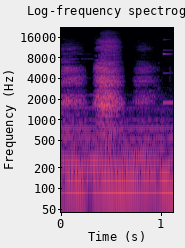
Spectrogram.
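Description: A narrator voices a character breathing hard, giving one sharp, breathy gasp in the middle of a short, quiet stretch of panting.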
